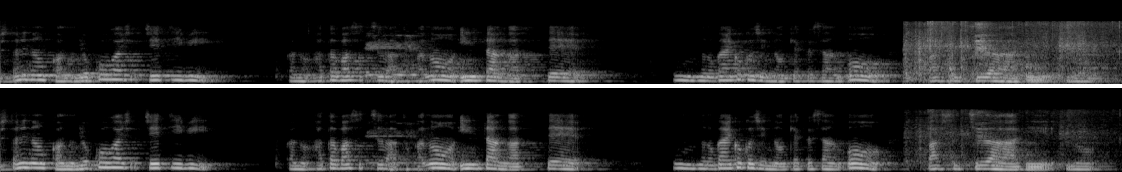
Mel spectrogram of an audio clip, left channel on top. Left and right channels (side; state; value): both; normal; correlation 0.63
